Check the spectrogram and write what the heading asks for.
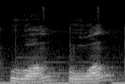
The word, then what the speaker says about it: uống: Uống. And it's got the little shock tone going up, so it's uống.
